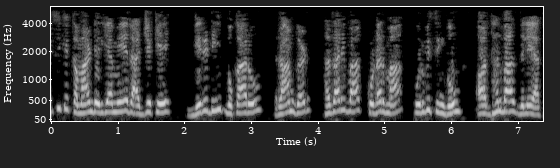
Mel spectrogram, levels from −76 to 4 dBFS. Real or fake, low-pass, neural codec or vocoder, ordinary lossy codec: fake; 5.4 kHz; vocoder, 44.1 kHz, 128 mel bands every 512 samples, BigVGAN v2; MP3, 32 kbps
